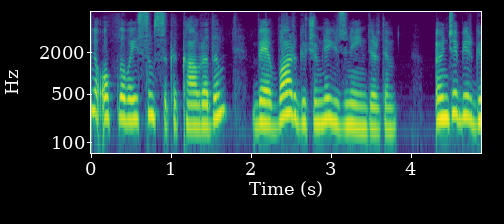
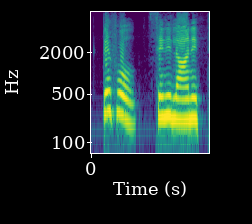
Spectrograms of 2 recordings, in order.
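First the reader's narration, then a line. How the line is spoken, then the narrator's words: Shouting. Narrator (Turkish): diye bağırdım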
